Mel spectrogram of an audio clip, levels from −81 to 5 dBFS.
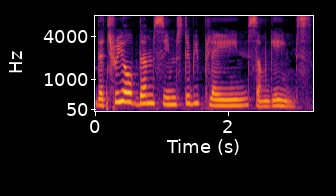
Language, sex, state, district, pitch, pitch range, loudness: English, female, Nagaland, Dimapur, 210 Hz, 180-255 Hz, -15 LUFS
